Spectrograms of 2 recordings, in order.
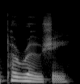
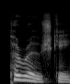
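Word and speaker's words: pierogi: "Would you care for a perogi?" Perroki, he said, correcting her pronunciation, and lowered his head to take a bite of the filled tart in her hand.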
